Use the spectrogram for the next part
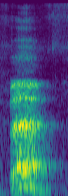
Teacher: Bibir bawah, perut bibir bawah ketemu apa? Ujung gigi seri atas. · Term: Huruf fa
